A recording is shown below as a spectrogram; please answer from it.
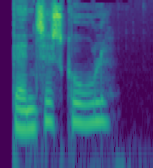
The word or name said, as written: danseskole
